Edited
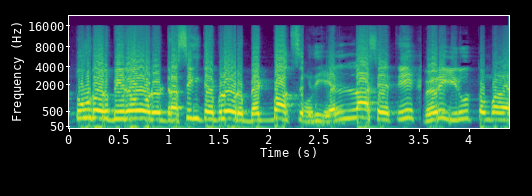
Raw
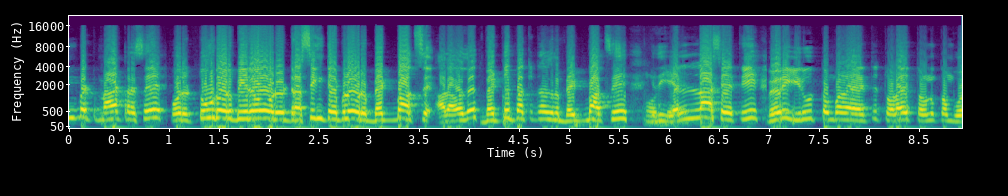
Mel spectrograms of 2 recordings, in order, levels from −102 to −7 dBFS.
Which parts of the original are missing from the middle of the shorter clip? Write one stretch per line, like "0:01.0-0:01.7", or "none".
0:03.6-0:05.8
